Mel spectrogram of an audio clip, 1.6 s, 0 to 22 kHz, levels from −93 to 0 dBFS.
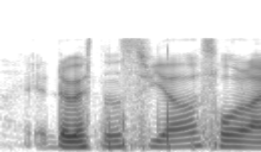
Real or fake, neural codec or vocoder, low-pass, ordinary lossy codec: real; none; none; none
